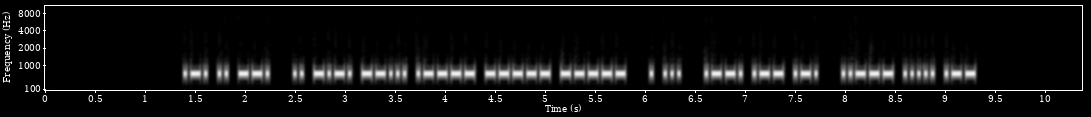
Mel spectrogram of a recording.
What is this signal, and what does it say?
Morse code, heard as a keyed tone, about 36 wpm, 700 Hz. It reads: RIG IC7100 ES PWR 25W
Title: K1USN SST QSO Practice 35wpm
